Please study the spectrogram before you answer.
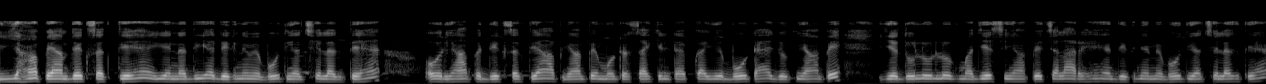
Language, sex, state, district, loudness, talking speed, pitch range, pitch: Hindi, male, Bihar, Sitamarhi, -30 LUFS, 245 wpm, 125-135 Hz, 130 Hz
